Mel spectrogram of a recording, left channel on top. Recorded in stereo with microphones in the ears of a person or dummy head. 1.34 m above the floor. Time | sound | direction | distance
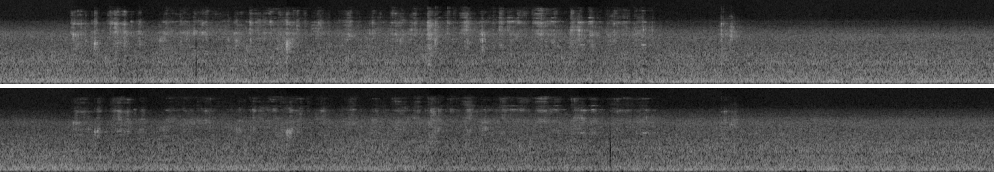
0.7 | keys jangling | 75° left (ahead or behind) | 7.5 m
